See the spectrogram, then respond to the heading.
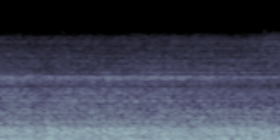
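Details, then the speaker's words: Jeep Grand Cherokee with AC switched on: steady low rushing hiss like gas surging through the evaporator under engine hum; suspected low refrigerant. "a ver si se escucha se escucha como cuando yo pienso que es como cuando entra el gas acá el evaporador vamos a recargar hacer vacío y a llenarlo otra vez para atrás y y vamos a ver si sigue haciendo ese ruido"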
